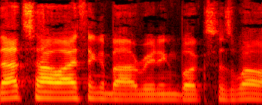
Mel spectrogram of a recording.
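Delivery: ordinary delivery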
